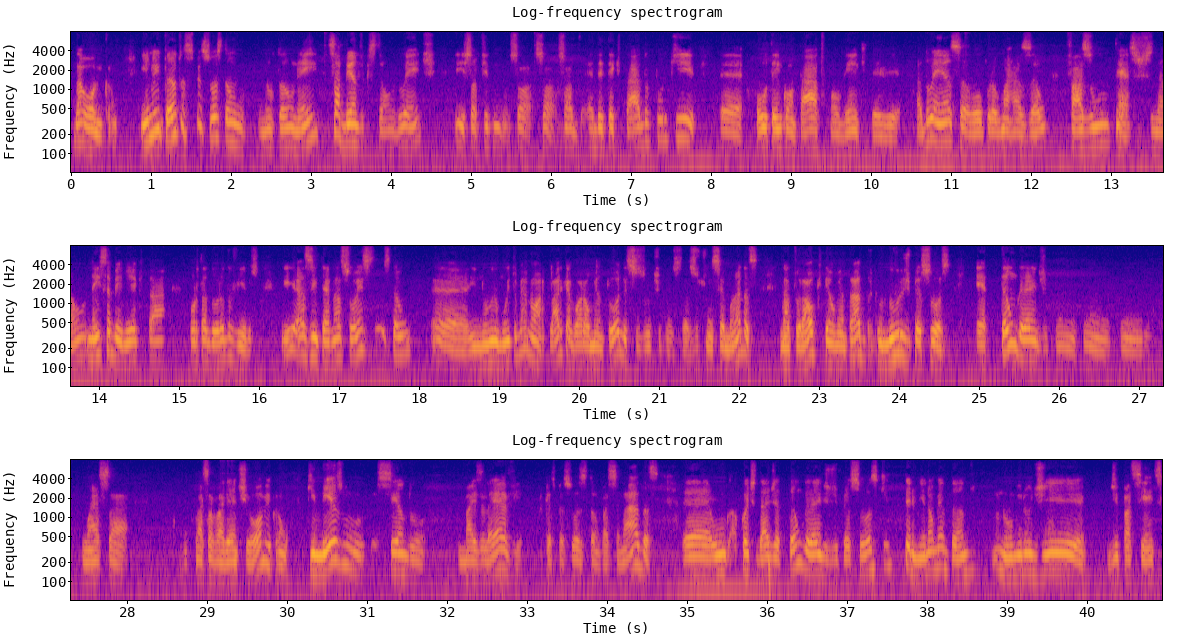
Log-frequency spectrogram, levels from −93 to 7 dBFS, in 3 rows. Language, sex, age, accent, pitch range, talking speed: Portuguese, male, 50-69, Brazilian, 115-170 Hz, 160 wpm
